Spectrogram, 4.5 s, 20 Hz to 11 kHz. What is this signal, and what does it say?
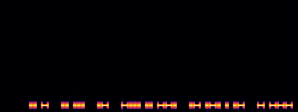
Morse code, heard as a keyed tone, about 40 wpm, 700 Hz. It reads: IT IS A BIG AREA TO
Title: Sentences from Top 1000 Words - Review Part 2 - 40wpm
